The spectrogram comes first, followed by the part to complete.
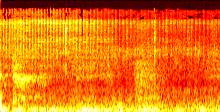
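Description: Mountain bike rolling along a paved road: a steady low rumble of tyres on asphalt with wind rushing over the camera microphone.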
